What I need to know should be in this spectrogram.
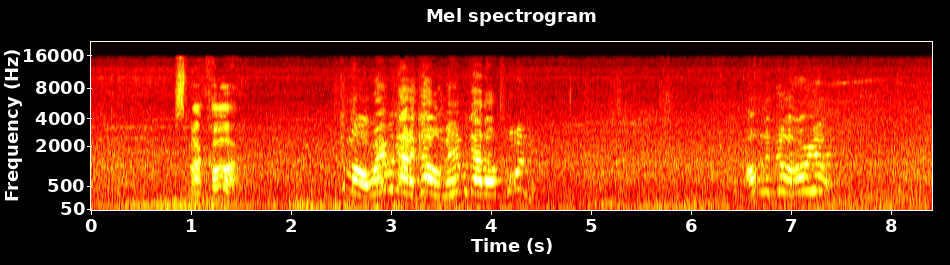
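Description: A young man speaks urgently and close by.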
